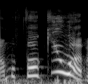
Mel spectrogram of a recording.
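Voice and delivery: loud, high-pitched parrot echo; mimicking parrot. Parrot talking back to the brother, loud high squawk. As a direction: screech it like a cheeky parrot. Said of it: "Paris be like".

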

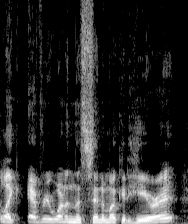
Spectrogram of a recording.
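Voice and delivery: ordinary delivery

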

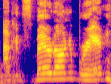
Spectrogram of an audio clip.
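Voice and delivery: mock him in a silly voice; put-on mocking voice.

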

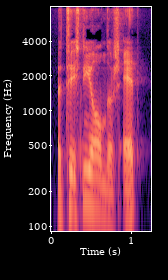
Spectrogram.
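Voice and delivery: ordinary delivery

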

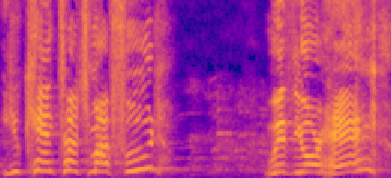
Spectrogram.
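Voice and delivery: high, incredulous, scolding at the counter worker; indignant complaint. Retold or imitated. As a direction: pastor reliving his hangry outburst at the Wendy's worker. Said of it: "I wasn't very loving".

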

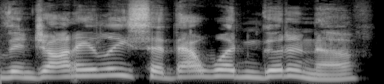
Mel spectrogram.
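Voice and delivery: normal talking voice

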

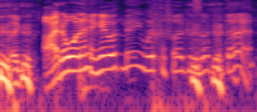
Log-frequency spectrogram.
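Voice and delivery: very high-pitched comic disbelief; mock outrage. Rejecting himself and baffled by it, mock outraged. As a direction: escalate into squeaky, affronted protest.

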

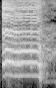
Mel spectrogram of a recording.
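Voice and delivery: high whoop into laughter; joyful shout and laugh. Real, not acted. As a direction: let out a happy yell, then laugh. Celebration bursts into laughter.

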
